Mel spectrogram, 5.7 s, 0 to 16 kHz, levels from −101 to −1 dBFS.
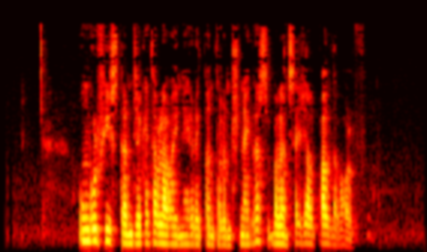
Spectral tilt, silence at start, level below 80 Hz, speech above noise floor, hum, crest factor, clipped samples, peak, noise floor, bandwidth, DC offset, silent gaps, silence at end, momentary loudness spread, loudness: -6 dB/octave; 1.05 s; -74 dBFS; 46 dB; none; 22 dB; under 0.1%; -4 dBFS; -71 dBFS; 11.5 kHz; under 0.1%; none; 1 s; 10 LU; -25 LUFS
